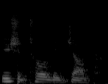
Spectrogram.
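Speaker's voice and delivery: low, dead serious, sarcastic delivery. Showing an example of sarcasm while explaining what sarcasm is: sarcastic. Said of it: "That's sarcasm".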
